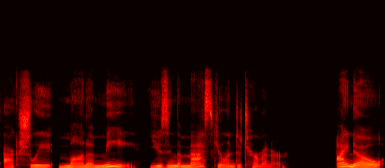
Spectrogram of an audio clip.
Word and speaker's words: mon ami: Because spoken French hates those clunky vowel crashes, we just borrow the masculine mon simply to create an elegant, smooth liaison, mon ami.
